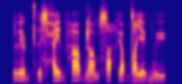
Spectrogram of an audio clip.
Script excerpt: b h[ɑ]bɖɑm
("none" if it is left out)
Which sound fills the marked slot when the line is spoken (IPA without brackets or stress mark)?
ɑː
